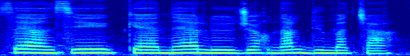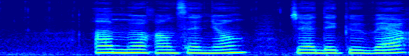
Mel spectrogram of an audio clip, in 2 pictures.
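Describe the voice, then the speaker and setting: Speaking at a very slow pace with a Japanese accent, a woman has a dark, mellow tone, medium pitch and monotone, flat intonation on a very clean recording with a silent background. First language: Japanese (speaking French). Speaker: vlogger. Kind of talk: personal vlog narration.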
